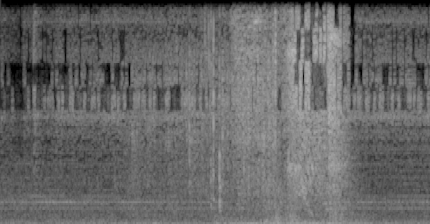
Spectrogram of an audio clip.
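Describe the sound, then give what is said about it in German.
Steady mechanical whirring and rumbling of an elevator descending in a video game, a continuous grinding drone that swells louder through the middle stretch before easing slightly. “In einem Lift fahre ich abwärts. Auf der Höhe eines Lüftungsschachts muss ich den Lift anhalten.”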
